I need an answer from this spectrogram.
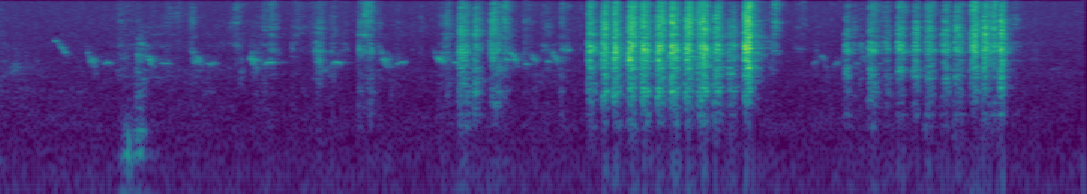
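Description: Short falling bird chirps, repeated every half second or so, with two louder bursts of fast rattling about four and six seconds in.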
